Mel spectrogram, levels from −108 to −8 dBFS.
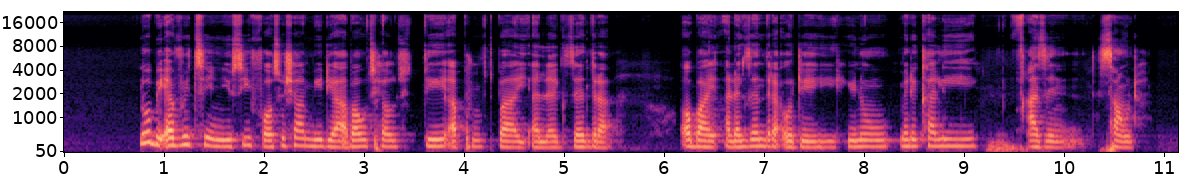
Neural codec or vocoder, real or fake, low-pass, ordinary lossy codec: none; real; none; none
